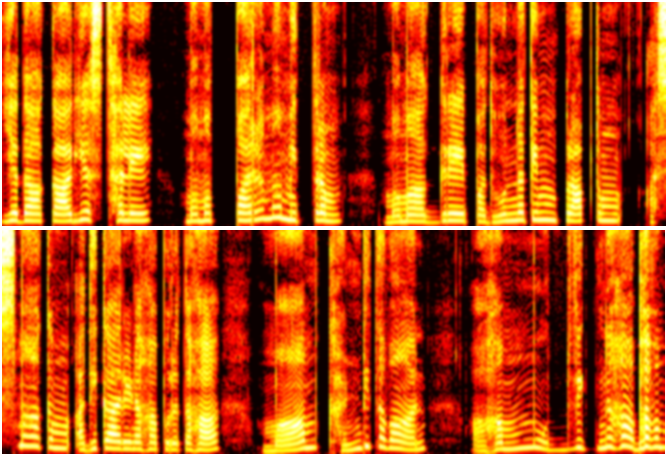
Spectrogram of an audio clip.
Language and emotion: Sanskrit, sad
